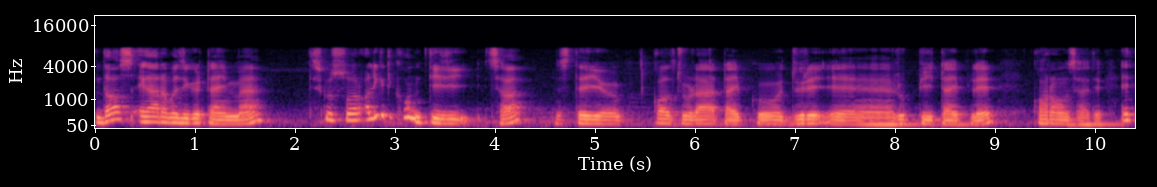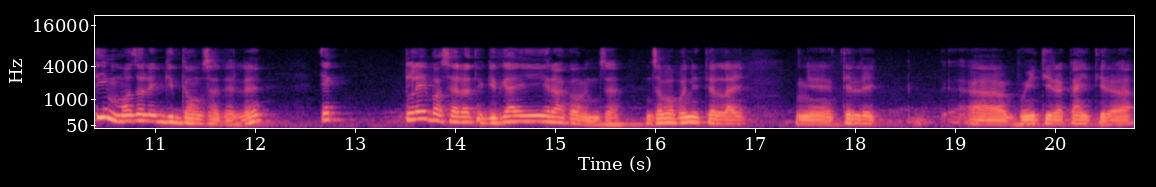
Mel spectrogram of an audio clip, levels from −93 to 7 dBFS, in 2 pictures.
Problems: none marked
